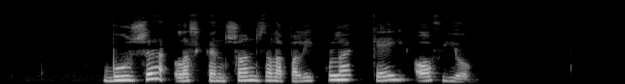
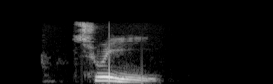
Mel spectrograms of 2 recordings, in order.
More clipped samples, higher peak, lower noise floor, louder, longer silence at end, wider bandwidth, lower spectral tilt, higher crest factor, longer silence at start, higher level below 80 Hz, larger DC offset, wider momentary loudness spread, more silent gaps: neither; second, -6 dBFS vs -2 dBFS; second, -75 dBFS vs -86 dBFS; second, -22 LUFS vs -15 LUFS; first, 1.55 s vs 1.15 s; first, 10.5 kHz vs 7.8 kHz; first, -6.5 dB/octave vs -4.5 dB/octave; about the same, 18 dB vs 18 dB; first, 1.05 s vs 0.75 s; second, -74 dBFS vs -52 dBFS; neither; second, 10 LU vs 19 LU; neither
